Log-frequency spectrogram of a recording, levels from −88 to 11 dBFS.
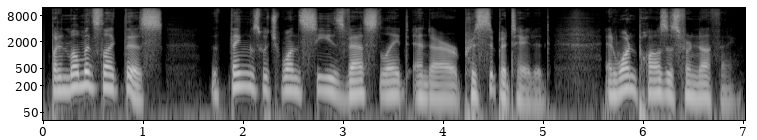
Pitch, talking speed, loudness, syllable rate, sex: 130 Hz, 160 wpm, -19 LUFS, 5.5 syllables/s, male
